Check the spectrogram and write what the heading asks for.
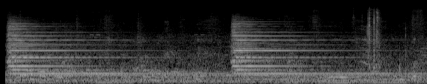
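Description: Tower bell striking twelve o'clock: two strokes about two seconds apart, each ringing on and slowly fading.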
